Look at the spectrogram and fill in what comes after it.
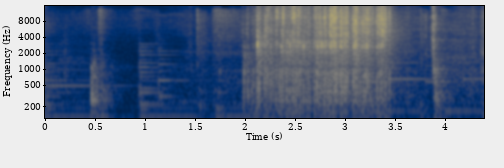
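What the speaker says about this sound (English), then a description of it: "now it's time for the shuffle test" Ohanami board game cards being shuffled on a table, a steady riffling and rustling burst that swells loud in the middle, with light card handling taps before and after.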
